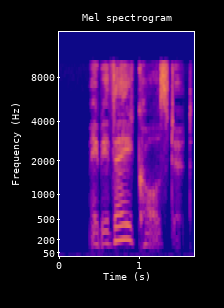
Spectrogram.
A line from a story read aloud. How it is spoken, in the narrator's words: Naif said softly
